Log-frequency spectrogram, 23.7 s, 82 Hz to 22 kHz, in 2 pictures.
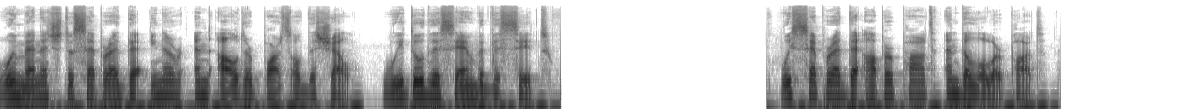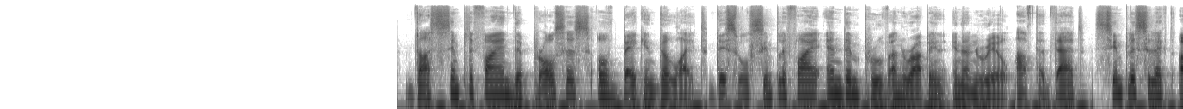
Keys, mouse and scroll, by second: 0.2 alt+middle click, 0.8 click, 2.4 alt+middle click, 2.5 middle click, 3.0 alt+middle click, 5.1 click, 7.1 click, 7.8 click, 8.7 middle click, 9.3 click, 9.8-10.2 scroll down 1, 11.8 click, 13.3 click, 15.0 click, 16.2 click, 17.3 click, 18.0 alt+middle click, 19.7 right click, 19.8 click, 20.3 alt+middle click, 21.5 right click, 21.5-22.6 alt+scroll, 21.7 alt+click.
